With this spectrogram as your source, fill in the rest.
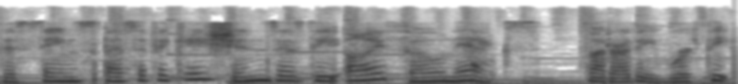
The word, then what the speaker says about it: iPhone X: The name of one phone is rolling off everyone's tongues, iPhone X. The X, pronounced 10, is Apple's all-new design for the iPhone, with an edge-to-edge screen, fancy facial recognition features, and an eye-widening price tag.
